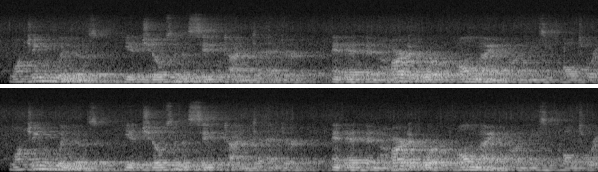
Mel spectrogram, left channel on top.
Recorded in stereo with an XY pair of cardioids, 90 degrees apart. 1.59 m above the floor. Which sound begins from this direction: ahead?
A man speaking, at 0.1 s.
